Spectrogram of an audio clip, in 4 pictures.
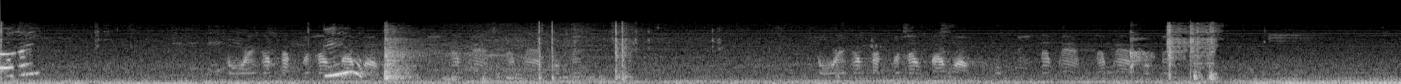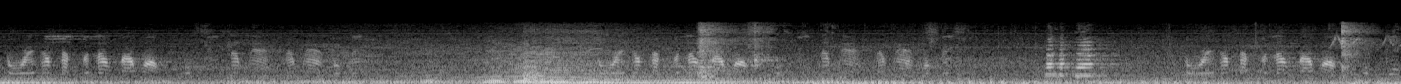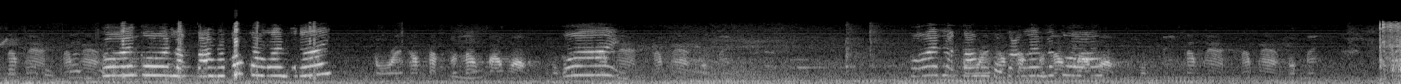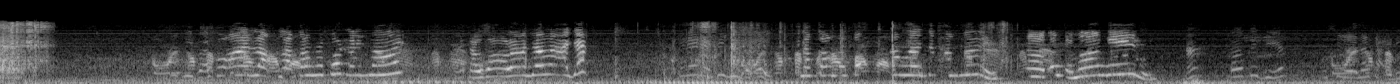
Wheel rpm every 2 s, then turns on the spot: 0, 0, 0, 0, 0, 0, 0, 0, 0, 0, 0, 0, 0, 0, 0, 0, 0, 0, 0, 0, 10, 30, 0, 0, 0, 0, 0, 0.
none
